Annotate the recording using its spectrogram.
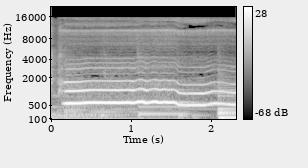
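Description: A female vocalist holds one long note with a slight vibrato and steps down in pitch near the end, over a soft acoustic-guitar accompaniment.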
